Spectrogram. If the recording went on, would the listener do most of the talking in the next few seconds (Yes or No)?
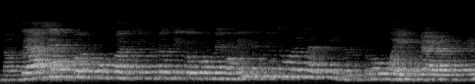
Yes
